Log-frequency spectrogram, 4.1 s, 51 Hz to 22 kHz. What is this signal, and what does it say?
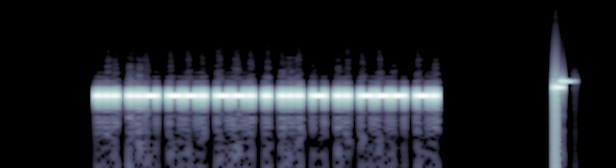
Morse code, heard as a keyed tone, about 47 wpm, 700 Hz. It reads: SUGGESTION
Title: Sentences from Top 1600 Words - New Word Drill - 45wpm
